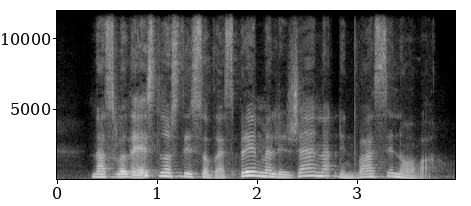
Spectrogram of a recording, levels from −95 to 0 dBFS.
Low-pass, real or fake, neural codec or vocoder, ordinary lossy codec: none; fake; codec, 24 kHz, 0.9 kbps, WavTokenizer, small release; none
